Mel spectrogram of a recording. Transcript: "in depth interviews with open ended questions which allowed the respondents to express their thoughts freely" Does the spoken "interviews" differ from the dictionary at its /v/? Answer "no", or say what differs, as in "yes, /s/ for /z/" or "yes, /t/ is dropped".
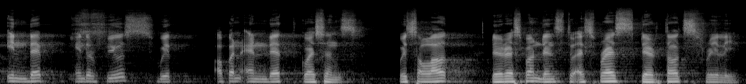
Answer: yes, /f/ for /v/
